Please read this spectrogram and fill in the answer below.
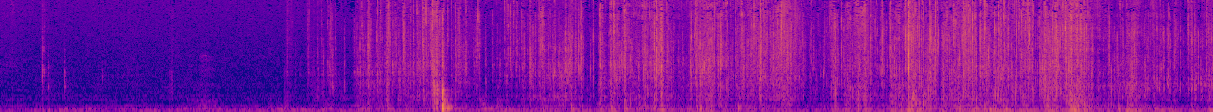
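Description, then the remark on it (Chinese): Large-bubble wrap, the shockproof packing from a headphone box, crinkles and crackles as it is squeezed for ASMR, starting faint and sparse, then building into dense, continuous rustling with occasional sharper crunches and snaps. No one speaks. “这个呢是耳机盒子外面的防震的气泡纸。但是我还从来没有捏过这么大的气泡。”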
